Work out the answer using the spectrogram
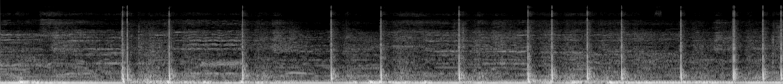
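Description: Fireworks display: aerial shells bursting in a rapid, irregular series of sharp bangs, about two or three a second, over a steady low rumble.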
